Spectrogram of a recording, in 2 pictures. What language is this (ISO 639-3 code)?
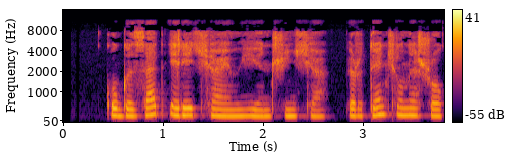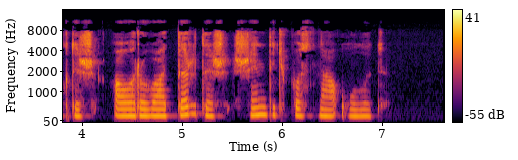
chm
